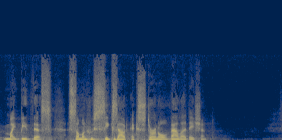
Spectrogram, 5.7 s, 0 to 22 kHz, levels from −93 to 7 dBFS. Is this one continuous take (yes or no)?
yes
